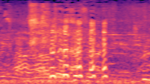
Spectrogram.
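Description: Men's voices talking over the babble of a crowd, with a steady low background rumble.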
